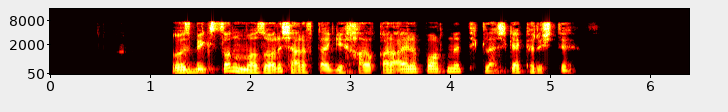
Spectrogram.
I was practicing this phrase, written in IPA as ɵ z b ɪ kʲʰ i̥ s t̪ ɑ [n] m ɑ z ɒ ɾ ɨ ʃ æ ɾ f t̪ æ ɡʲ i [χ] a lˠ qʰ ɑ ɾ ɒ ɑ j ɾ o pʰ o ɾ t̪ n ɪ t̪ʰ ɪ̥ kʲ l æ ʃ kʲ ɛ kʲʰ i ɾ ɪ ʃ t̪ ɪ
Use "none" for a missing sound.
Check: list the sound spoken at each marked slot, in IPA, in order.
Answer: n, χ

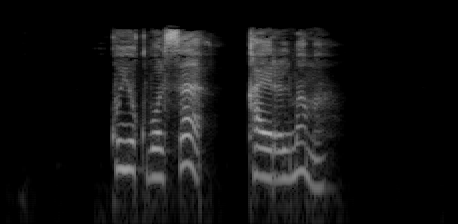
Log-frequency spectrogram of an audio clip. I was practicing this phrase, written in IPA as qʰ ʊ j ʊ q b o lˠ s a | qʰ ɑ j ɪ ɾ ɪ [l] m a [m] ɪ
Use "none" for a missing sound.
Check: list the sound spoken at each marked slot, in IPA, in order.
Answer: l, m

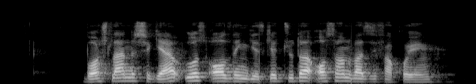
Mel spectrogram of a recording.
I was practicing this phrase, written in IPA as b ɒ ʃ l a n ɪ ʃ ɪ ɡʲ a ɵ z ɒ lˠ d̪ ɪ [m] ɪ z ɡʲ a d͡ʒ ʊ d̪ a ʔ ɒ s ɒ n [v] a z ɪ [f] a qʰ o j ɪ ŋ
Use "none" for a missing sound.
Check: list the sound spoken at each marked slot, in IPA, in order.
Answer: ŋ, v, f

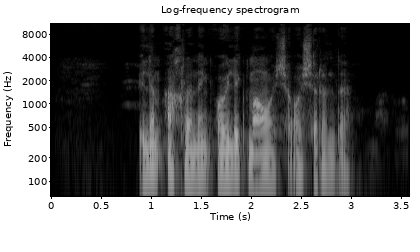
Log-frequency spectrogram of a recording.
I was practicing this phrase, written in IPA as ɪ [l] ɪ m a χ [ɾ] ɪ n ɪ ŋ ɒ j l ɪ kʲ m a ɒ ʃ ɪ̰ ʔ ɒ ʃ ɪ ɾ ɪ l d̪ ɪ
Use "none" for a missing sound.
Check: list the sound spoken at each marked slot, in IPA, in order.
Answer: l, l

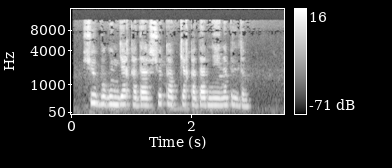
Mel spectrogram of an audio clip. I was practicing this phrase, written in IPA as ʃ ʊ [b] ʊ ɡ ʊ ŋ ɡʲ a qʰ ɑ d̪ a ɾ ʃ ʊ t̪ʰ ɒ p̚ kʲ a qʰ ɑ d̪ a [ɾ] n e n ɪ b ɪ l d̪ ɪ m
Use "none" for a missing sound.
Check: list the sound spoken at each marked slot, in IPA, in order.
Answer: b, ɾ

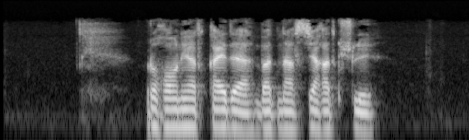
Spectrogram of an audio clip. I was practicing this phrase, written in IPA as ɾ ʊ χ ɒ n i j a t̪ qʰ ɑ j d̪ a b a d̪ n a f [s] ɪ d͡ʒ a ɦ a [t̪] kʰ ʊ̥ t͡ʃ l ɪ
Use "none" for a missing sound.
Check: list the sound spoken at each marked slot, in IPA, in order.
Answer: s, t̪

